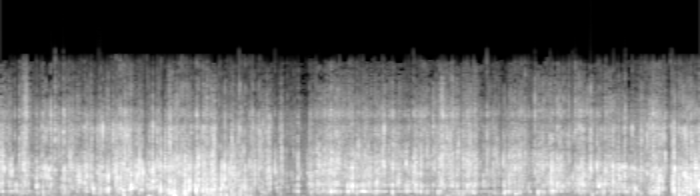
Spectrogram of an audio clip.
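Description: Fingertips squeeze and crinkle the thin clear plastic wrap still on a roll of white tape, held close to the microphone. A dense, bright crackling runs steadily for about seven seconds, with quick, sharp rustles and almost no low end.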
